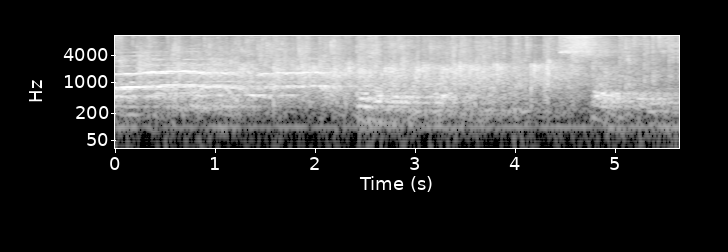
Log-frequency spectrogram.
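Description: Live audience at a poetry event in London's Royal Hall breaks into loud applause and cheering, dense clapping filling the room and gradually tapering off over several seconds.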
